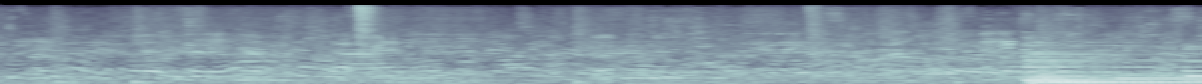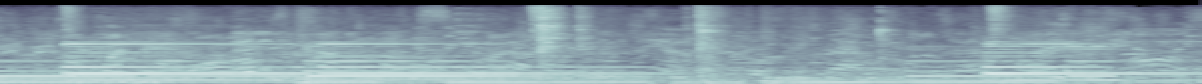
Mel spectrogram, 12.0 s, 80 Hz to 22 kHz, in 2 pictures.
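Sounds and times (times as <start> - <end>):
guitar held chords: 5.1 - 12.0
jazz quartet playing: 5.1 - 12.0.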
